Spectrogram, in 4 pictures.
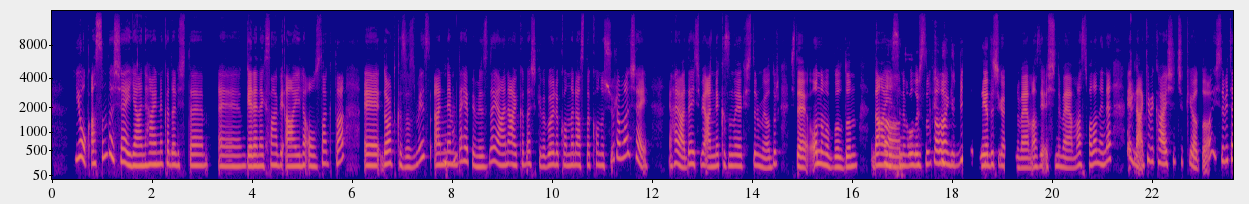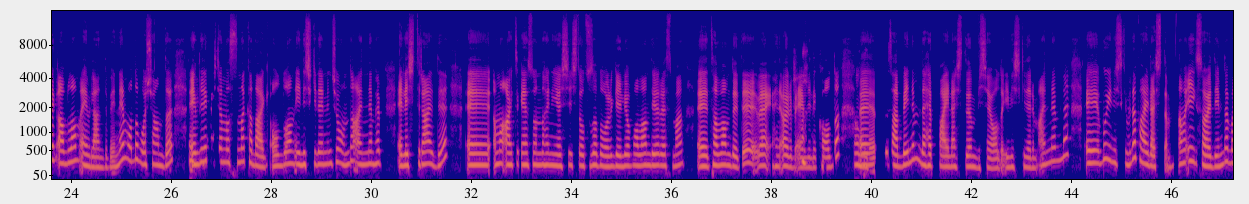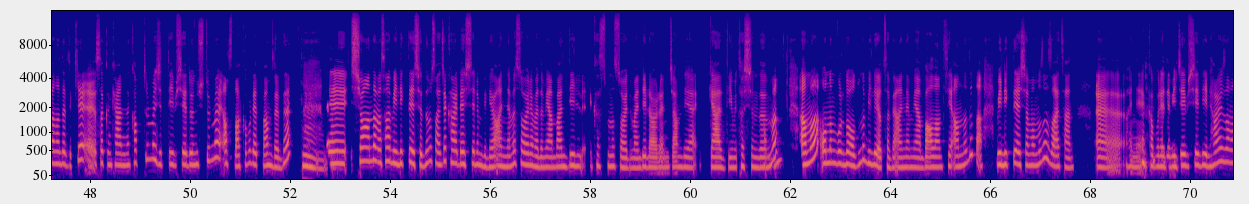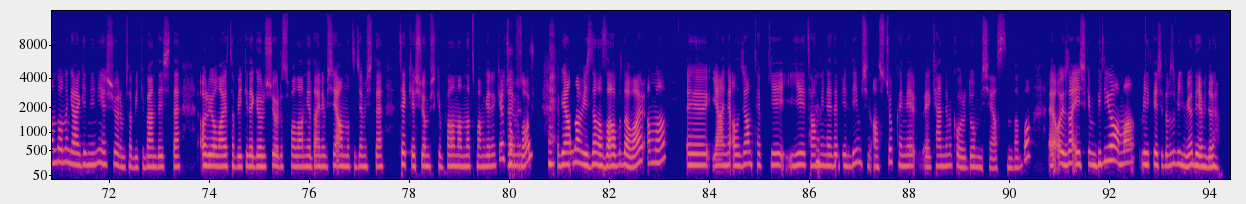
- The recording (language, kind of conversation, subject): Turkish, advice, Özgünlüğüm ile başkaları tarafından kabul görme isteğim arasında nasıl denge kurabilirim?
- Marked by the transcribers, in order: unintelligible speech; chuckle; tapping; other background noise; chuckle; chuckle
